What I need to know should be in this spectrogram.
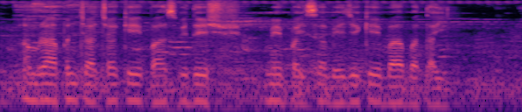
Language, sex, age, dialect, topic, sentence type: Bhojpuri, male, 31-35, Northern, banking, question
